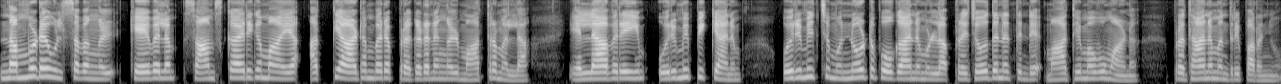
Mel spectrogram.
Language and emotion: Malayalam, neutral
